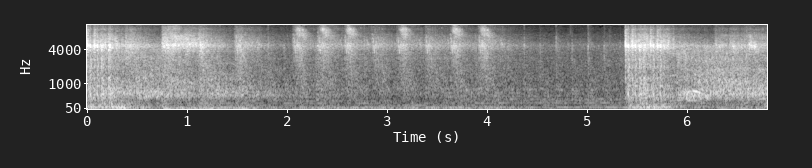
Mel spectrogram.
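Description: A minigun in Halo: Combat Evolved SPV3.3 fires a long, continuous rapid burst of shots that sounds loud and dense, then cuts off abruptly near the end, with no one talking.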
